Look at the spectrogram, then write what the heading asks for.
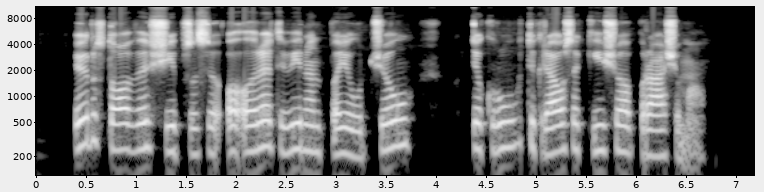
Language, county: Lithuanian, Vilnius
